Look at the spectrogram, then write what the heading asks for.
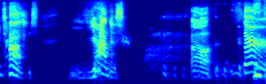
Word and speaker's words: Giannis: His name is Giannis. The G is silent. You said it 3 times. Giannis.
